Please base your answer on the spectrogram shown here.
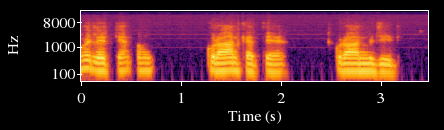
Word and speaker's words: قرآن: لیتے ہیں تو ہم قرآن کہتے ہیں، قرآن مجید۔ یہ اصل میں ہے قرآن، تو رے ساکن ہے اور پھر الف مد ہے، الف مد آ، قرآن۔ تو یہ قرآن غلط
